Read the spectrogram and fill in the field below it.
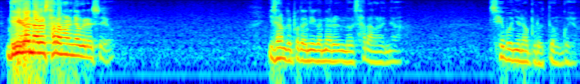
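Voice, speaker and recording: Fervent high-voiced male pastor preaching. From South Korea. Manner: fervent preaching, swings from soft near-whispers to loud exclamations. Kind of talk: expository sermon. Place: church sanctuary.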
